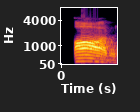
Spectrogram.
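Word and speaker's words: hour: आर, क्या पढ़ते हैं, आर, एच इसमें भी क्या रहता है, साइलेंट, तो क्या आएगा, एन आर।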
